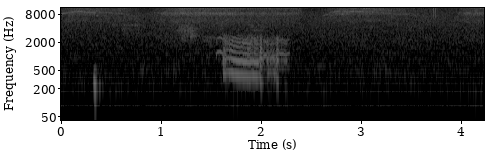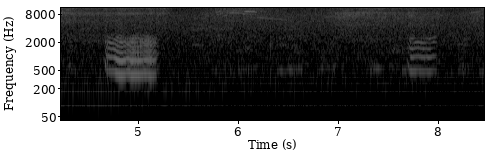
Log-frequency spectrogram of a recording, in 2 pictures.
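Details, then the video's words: Pet cat snoring while asleep and dreaming indoors: whistling, wavering nasal tones in half-second bursts roughly every three seconds, the last one softer, over a quiet room hiss. "the snoring cat"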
